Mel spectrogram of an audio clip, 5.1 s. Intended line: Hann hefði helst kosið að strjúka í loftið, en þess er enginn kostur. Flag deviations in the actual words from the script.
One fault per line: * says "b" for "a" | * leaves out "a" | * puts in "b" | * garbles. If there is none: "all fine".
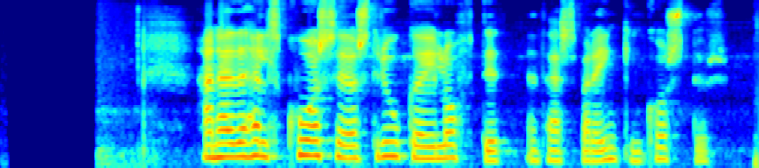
* says "var" for "er"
